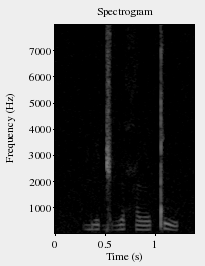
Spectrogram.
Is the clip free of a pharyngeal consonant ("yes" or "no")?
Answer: no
